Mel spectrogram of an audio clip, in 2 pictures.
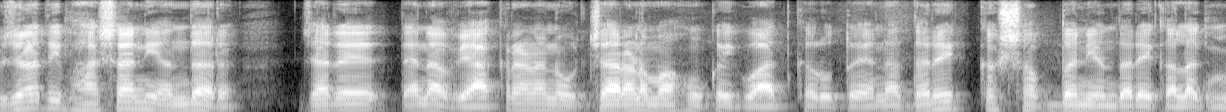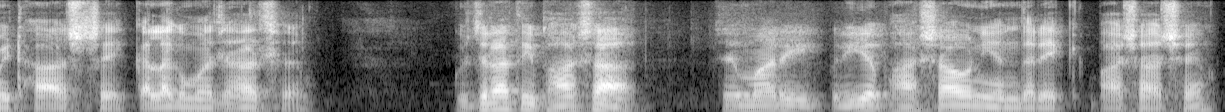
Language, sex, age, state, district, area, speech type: Gujarati, male, 30-45, Gujarat, Surat, urban, spontaneous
